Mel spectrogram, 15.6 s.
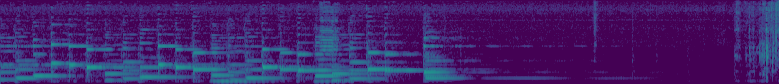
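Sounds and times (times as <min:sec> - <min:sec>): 
classical piano piece: 0:00.0 - 0:10.6.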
